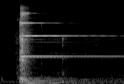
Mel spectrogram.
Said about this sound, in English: Hit that bell.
